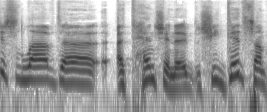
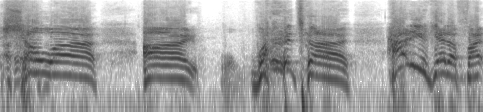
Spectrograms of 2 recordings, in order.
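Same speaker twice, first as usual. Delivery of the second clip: higher, squawky stalling comic voice; high-pitched comic fumbling into a joke; Gilbert Gottfried; 5 semitones higher, slower than usual. Acted. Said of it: "Do it in the Gilbert voice".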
